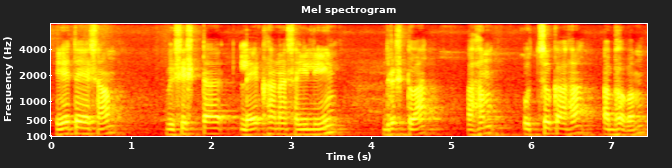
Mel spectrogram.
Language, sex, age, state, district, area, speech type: Sanskrit, male, 18-30, Karnataka, Shimoga, rural, spontaneous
